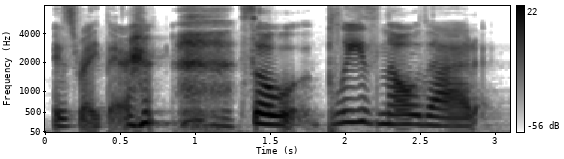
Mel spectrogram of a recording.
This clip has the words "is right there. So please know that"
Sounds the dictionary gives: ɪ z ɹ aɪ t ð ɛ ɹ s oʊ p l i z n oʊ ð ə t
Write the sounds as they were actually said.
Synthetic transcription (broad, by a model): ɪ z ɹ aɪ t ð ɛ ɹ s oʊ p l i z n oʊ ð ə t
